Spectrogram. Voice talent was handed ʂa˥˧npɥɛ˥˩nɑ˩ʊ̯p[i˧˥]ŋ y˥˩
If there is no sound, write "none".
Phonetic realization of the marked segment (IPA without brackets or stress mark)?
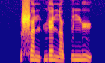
i˥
